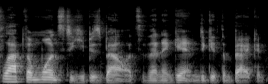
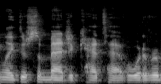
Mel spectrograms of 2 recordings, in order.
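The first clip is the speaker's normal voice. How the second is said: ordinary delivery, nothing marked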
